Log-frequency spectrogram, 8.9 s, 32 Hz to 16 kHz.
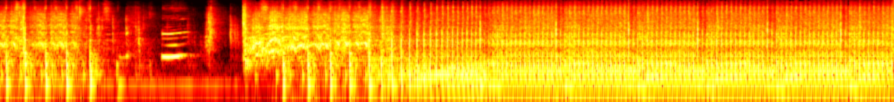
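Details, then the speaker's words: John Deere 145 riding mower with a Briggs & Stratton OHV V-twin that ran without oil, complaint of popping: fast, uneven chugging with sharp pops and poor pulling. Suspected sticking valve or blown head gasket. "Obviously, something's not going right here. Well, one side or the other, one of the valves has got to be sticking or something's going on. uh that or a head gasket's completely blown out to make some noise like that."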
